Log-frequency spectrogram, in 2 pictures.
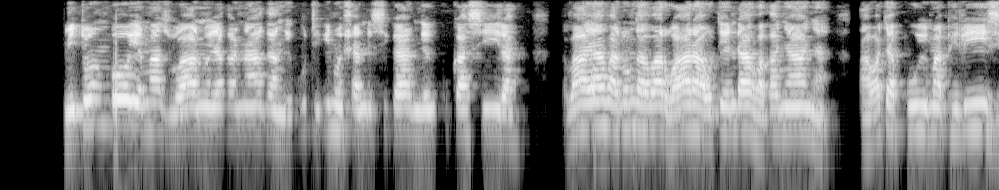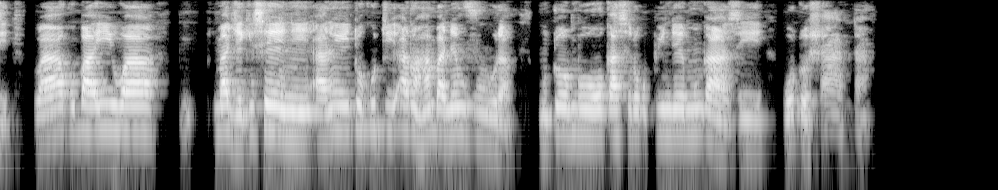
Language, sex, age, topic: Ndau, female, 36-49, health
